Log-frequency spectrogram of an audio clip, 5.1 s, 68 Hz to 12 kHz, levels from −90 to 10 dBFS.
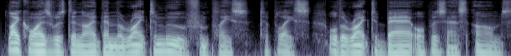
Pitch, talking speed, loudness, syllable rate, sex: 90 Hz, 235 wpm, -21 LUFS, 5.8 syllables/s, male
